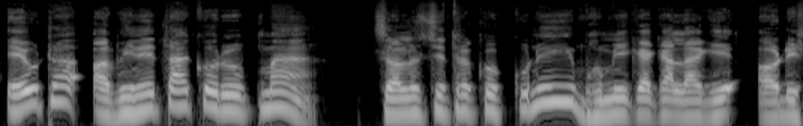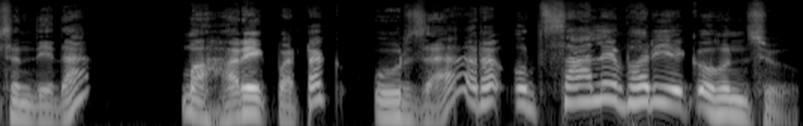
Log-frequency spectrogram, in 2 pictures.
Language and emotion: Nepali, happy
